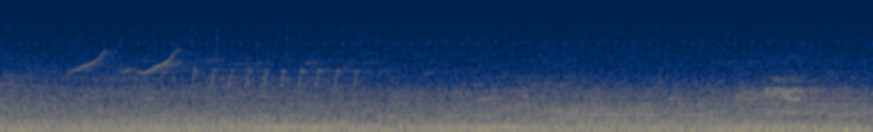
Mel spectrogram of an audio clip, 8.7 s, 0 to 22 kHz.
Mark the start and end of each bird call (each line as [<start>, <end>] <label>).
[0.50, 3.70] Northern Cardinal (Cardinalis cardinalis)
[2.00, 2.70] Black-capped Chickadee (Poecile atricapillus)
[7.40, 8.20] Canada Goose (Branta canadensis)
